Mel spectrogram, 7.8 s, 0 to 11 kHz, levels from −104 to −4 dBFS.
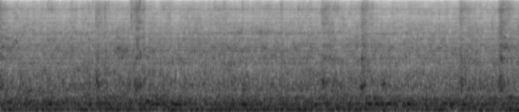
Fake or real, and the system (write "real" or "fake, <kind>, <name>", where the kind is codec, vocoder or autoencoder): fake, codec, HILCodec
